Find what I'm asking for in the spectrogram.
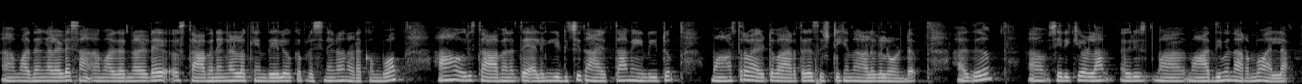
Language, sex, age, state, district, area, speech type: Malayalam, female, 30-45, Kerala, Idukki, rural, spontaneous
